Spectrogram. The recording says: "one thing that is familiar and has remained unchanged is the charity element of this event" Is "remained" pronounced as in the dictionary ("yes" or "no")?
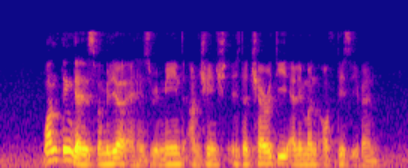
yes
